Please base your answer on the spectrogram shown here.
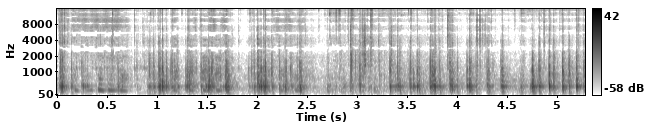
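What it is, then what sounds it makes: Clear plastic poker chip case. Fingers and nails tap fast along the top edge of the lid of a transparent hard plastic poker chip case full of poker chips. The taps come as a quick, uneven run of short, dry plastic clicks with a hollow ring around 380 Hz. Each click dies away almost instantly.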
